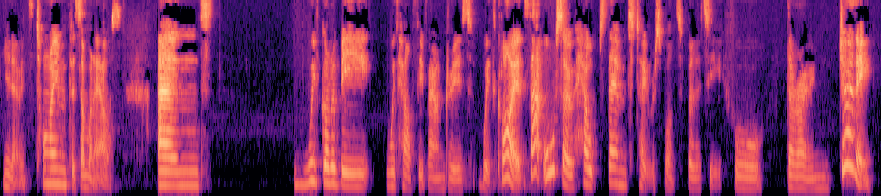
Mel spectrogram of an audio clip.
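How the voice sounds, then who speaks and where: A woman's voice: mid-range voice, big pitch swings, slow, creaky, breathy edge. A woman in her thirties, a healing practitioner, talking casually to camera from her living room, chatty and laughing often. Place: small home living room, indoors.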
